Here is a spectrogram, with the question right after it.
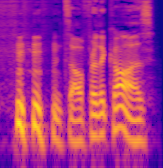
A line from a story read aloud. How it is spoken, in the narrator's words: I chuckled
